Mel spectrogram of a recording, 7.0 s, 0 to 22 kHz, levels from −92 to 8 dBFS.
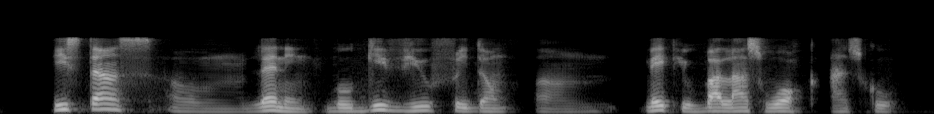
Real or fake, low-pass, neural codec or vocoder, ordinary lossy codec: fake; 5.4 kHz; codec, 16 kHz, about 1 kbps, DyCAST, with the encoder's durations; none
